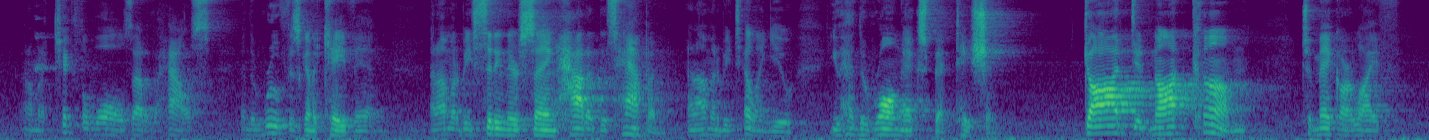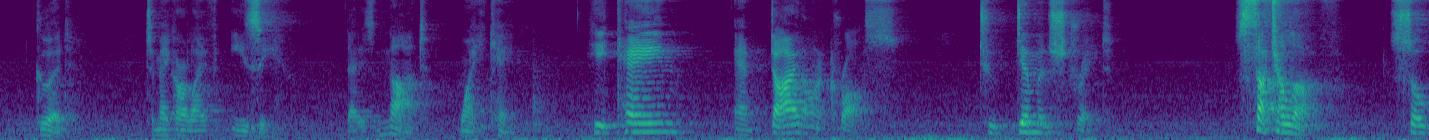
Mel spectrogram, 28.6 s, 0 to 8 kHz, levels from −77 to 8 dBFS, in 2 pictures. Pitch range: 105-150 Hz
